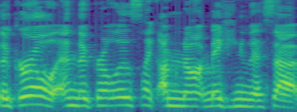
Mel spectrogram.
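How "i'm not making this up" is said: usual speaking voice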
